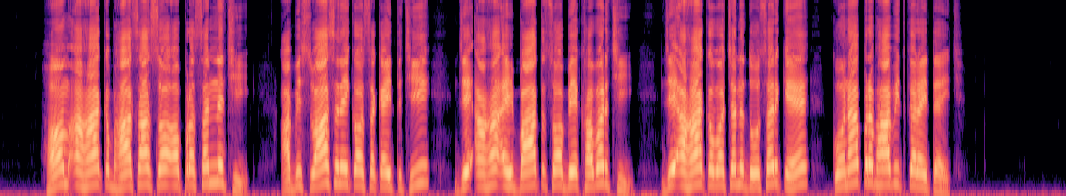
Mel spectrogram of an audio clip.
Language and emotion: Maithili, angry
